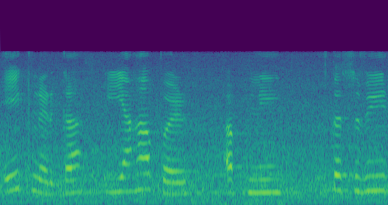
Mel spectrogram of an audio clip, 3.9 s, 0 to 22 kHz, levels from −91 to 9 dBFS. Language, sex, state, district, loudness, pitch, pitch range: Hindi, female, Punjab, Pathankot, -17 LUFS, 265 Hz, 250-285 Hz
